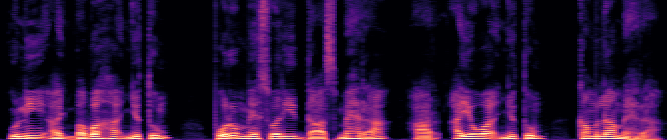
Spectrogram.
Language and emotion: Santali, neutral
